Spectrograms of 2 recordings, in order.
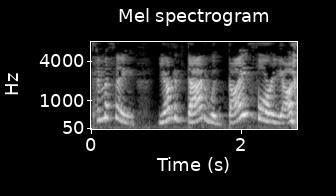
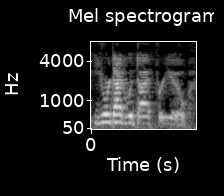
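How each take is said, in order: First: Higher, louder hammed-up Scottish stepmom; mock Scottish accent. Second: Said in the usual way. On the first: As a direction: do a Scottish stepmom consoling her stepson, over the top. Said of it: "My apologies to the whole of Scotland". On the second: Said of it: "Sheila literally said".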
